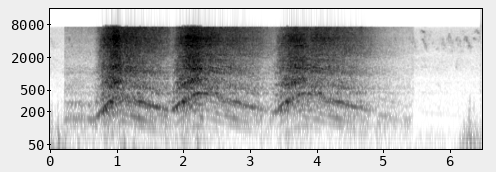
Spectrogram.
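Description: A race car engine revs loudly three times in quick succession, each rev climbing in pitch and falling back, before the sound cuts off abruptly.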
